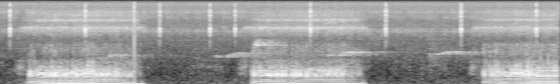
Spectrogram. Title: How to Snore with elegance!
